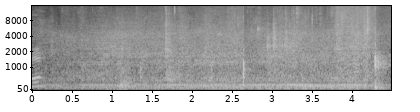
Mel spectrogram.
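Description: A chef's knife slicing the skin at a plucked partridge's neck on a chopping board, with a few light clicks. Under it runs a steady kitchen hum and a hiss that grows slightly louder.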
